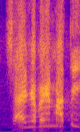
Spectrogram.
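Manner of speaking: high, loud pleading no; loud mock refusal. A worshipper refusing the angel of death, mock pleading loudly. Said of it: "kalau besok ada Israel".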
